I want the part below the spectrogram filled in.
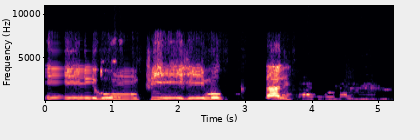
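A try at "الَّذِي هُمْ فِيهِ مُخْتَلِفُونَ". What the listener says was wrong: good তবে হুম বলে হ্যাঁ হুম আমাদেরকে গুণনা করার সুযোগ নাই তো মিম সুকুনের পরে বা ছাড়া অন্য কোন হরফে গুণনা করা যাবে না বা এবং মিম আসলে গুণনা করতে পারবো আল্লাযীহুম ফীহি বলেন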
